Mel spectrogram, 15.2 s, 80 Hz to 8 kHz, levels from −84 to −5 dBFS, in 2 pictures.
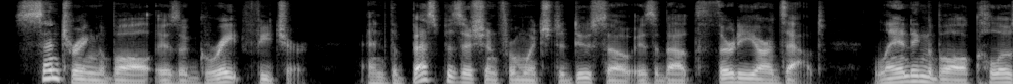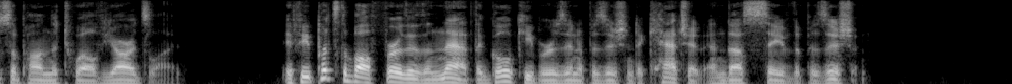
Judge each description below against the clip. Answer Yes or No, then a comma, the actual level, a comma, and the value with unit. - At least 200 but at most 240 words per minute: Yes, fast, 205 wpm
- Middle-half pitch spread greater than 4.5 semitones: Yes, average, 4.9 semitones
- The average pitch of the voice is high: No, very low, 95 Hz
